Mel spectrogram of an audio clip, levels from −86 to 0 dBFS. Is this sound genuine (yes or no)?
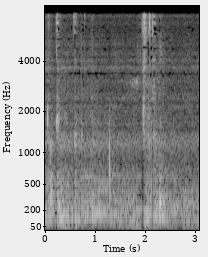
no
